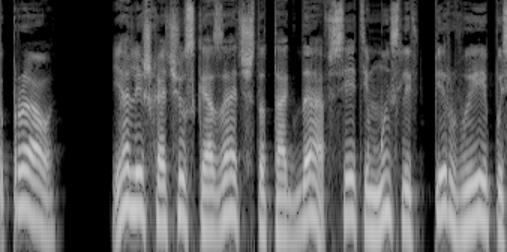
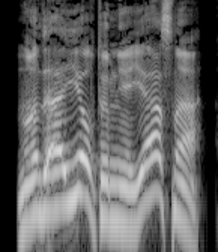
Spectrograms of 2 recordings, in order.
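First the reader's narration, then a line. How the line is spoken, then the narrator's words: Father yelling. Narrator (Russian): орал папочка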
